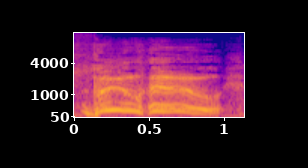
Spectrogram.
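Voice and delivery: high, wailing mock boo-hoo; fake crying. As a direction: blubber like a hammy crybaby. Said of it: "Alex Jones crying over the Epstein files".

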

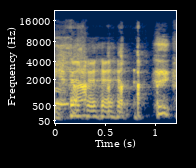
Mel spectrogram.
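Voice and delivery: mock polite giggle; little giggle. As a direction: soften it with a tiny laugh. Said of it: "giving a little, little giggle".

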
